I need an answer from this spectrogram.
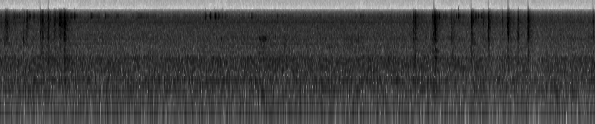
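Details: Continuous whirring of a fan fills a small room, broken by soft taps and rustles, with no animal voice.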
